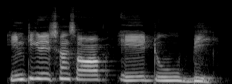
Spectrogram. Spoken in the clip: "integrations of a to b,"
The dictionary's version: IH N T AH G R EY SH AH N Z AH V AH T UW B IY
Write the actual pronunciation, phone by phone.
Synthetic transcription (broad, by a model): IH N T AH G R EY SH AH N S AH P AH T UW B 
